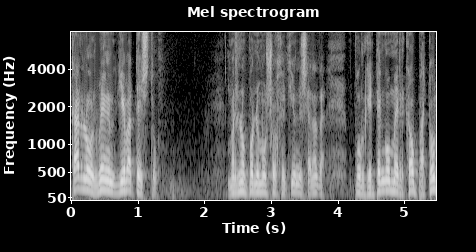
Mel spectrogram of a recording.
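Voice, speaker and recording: A man with a dark, mellow tone talks at a fairly quick pace with ordinary pitch variation, broken by long, frequent pauses. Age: 80s+. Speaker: volunteer charity worker. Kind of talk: interview. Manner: halting.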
